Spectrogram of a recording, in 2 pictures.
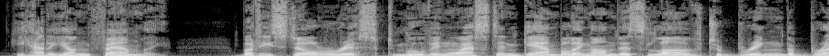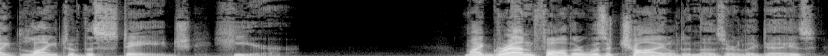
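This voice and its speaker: A man playing an earnest, wistful former theater owner from early-1900s Wisconsin, reading a letter in a formal, measured way. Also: medium pitch, expressive, no room sound, clean studio sound, natural voice. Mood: proud, nostalgic.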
